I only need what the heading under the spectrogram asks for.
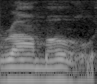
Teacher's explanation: the tendency in the Bengali language is that they change the A to O's. In many of their, both in their kirtans and also in their writings, O becomes, overshadows A.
